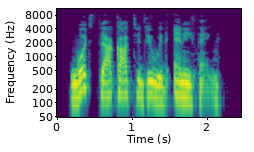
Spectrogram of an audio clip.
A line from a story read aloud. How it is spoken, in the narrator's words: Ian asks sharply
